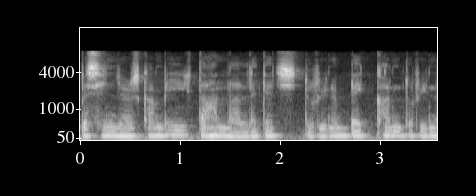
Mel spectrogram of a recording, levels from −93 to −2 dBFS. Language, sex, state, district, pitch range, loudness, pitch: Nagamese, female, Nagaland, Kohima, 100-105 Hz, -19 LUFS, 100 Hz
